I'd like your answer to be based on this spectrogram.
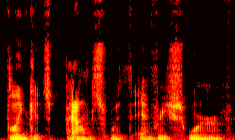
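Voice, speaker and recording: Slow, gravelly man reading bedtime rhymes. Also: on the low side, huge pitch swings, fairly bright tone. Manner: rhythmic, measured delivery of rhyme. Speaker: storybook reader. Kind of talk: bedtime story read-aloud.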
